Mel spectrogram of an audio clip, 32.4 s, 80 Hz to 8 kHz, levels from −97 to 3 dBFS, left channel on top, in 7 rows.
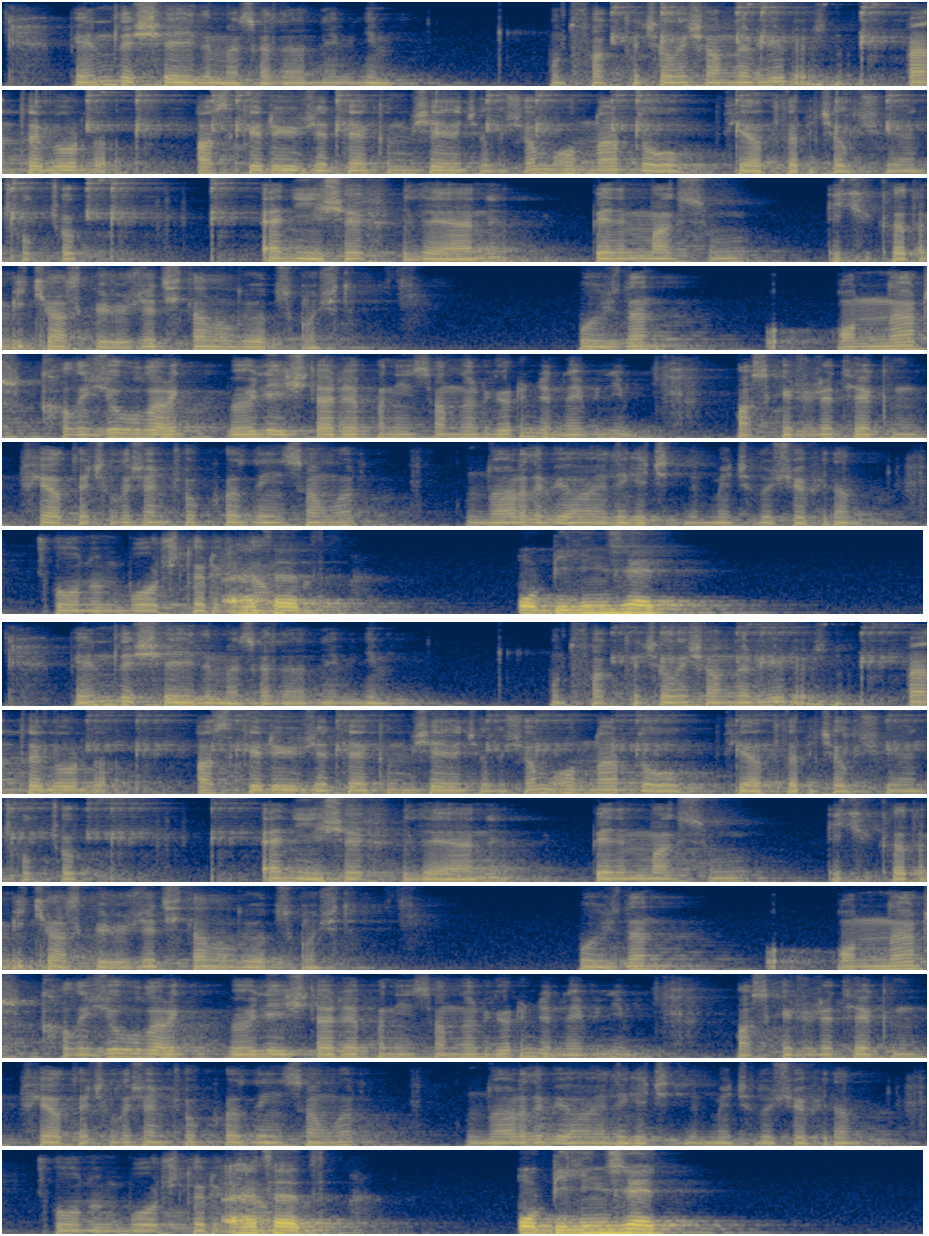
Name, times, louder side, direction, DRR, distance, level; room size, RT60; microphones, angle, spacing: voice 1, 0.0-1.9 2.7-4.1 4.5-5.2 5.6-9.6 10.5-11.8 12.2-13.0 13.4-15.6 16.8-17.2 18.0-24.9 25.4-27.4 28.0-29.3, left 1 dB, 15° left, 1.7 m, -29 dB
sound 1, 2.8-3.4 3.7-3.9 4.3-4.4 4.8-5.4 5.7-5.9 6.3-6.4 6.8-7.4 7.7-7.9 8.3-8.4 8.8-9.4 9.7-9.9 10.3-10.4, left 8 dB, 60° left, 4.4 m, -33 dB
voice 2, 28.8-29.3 30.3-31.0, right 2 dB, 75° right, 1.3 m, -16 dB
29.0 x 18.0 x 8.4 m
head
